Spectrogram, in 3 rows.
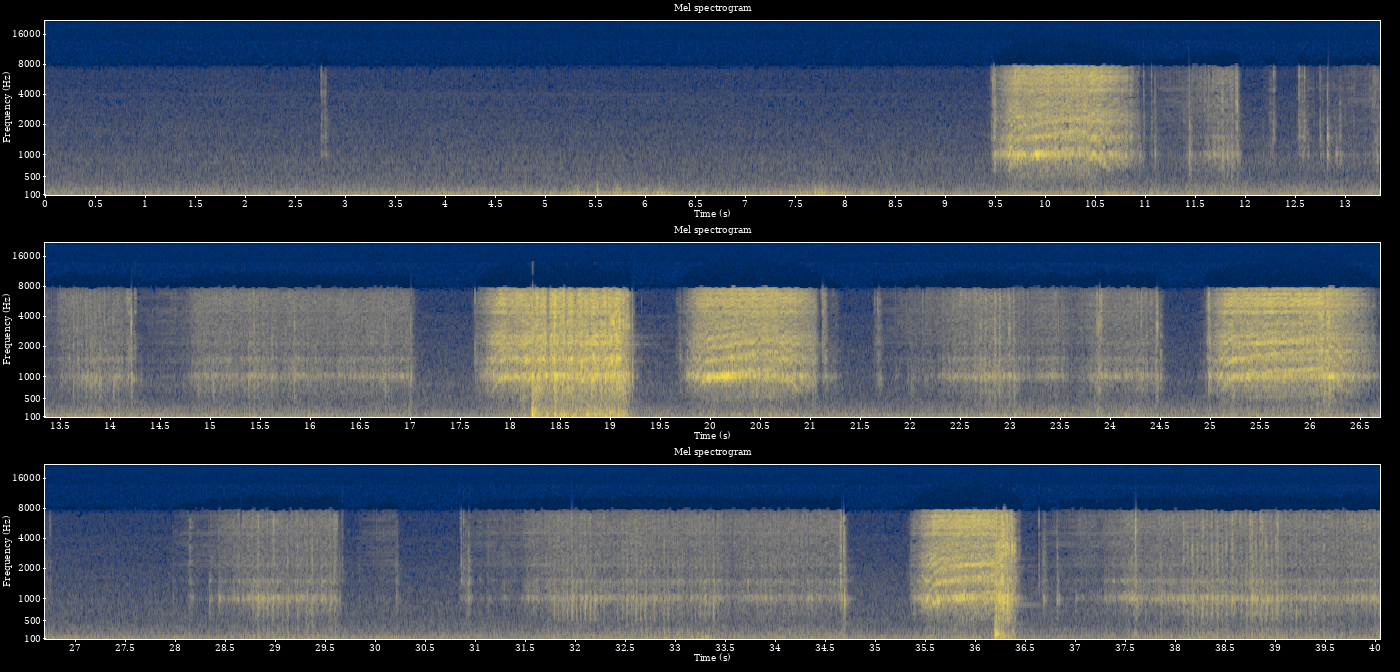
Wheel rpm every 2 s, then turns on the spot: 0, 0, 0, 0, 30, 40, 20, 20, 30, 80, 50, 10, 60, 20, 10, 0, 20, 40, 30, 20.
10-16 22-24 28-30 32-34 36-40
